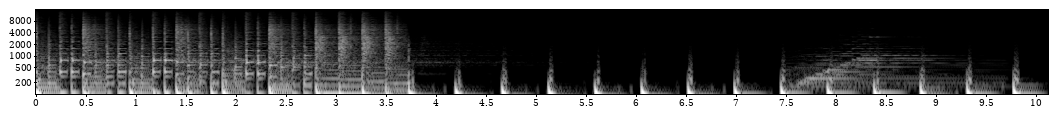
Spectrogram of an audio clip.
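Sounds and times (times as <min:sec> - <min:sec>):
trailer music: 0:00.0 - 0:05.4, 0:07.5 - 0:10.0.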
